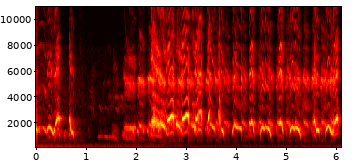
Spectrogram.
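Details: White-crested laughingthrush, freshly caught and caged, in a continuous loud chatter of repeated arched squawking notes after a short quiet pause.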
